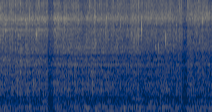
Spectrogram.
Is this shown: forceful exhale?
no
